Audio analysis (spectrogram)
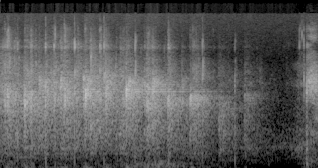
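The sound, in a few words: applause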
